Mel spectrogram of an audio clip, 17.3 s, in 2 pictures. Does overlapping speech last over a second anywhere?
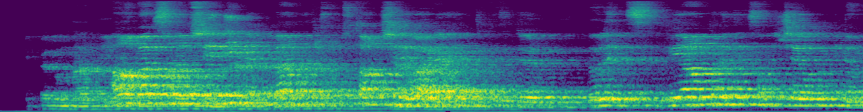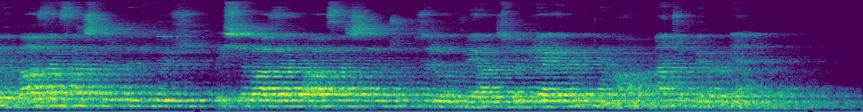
Yes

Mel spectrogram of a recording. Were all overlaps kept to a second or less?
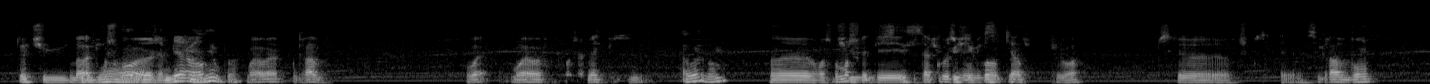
No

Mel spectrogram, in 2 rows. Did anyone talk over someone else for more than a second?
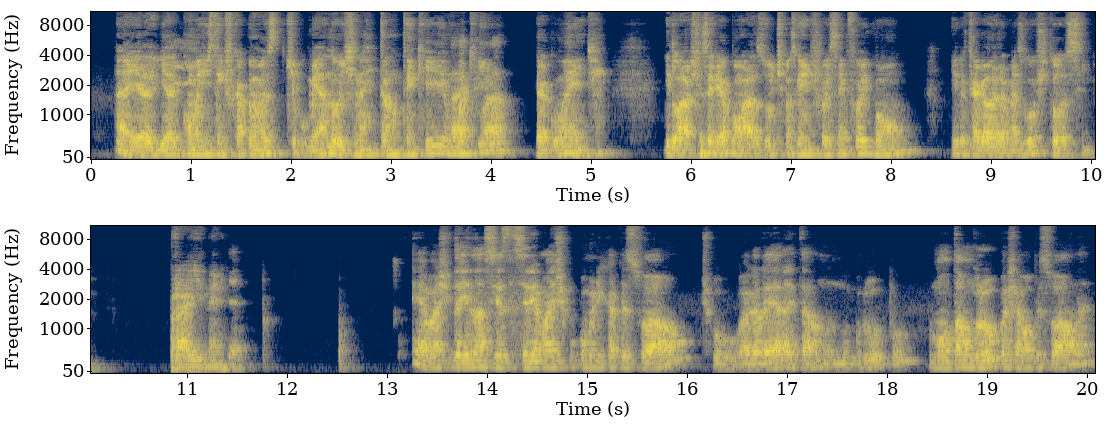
No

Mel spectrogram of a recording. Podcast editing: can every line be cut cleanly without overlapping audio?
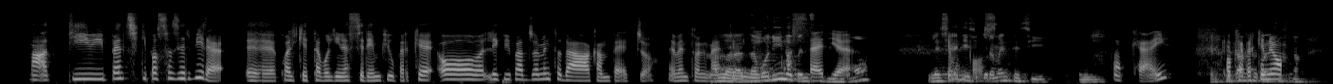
No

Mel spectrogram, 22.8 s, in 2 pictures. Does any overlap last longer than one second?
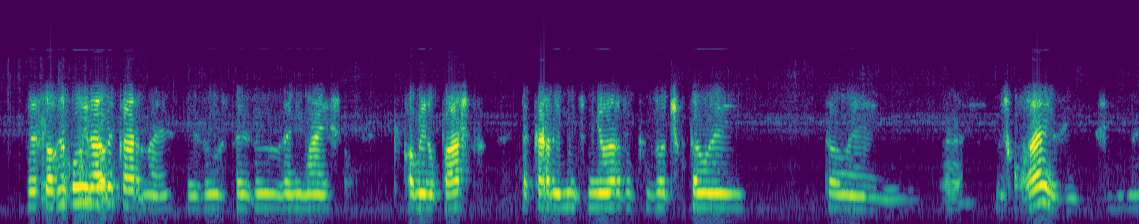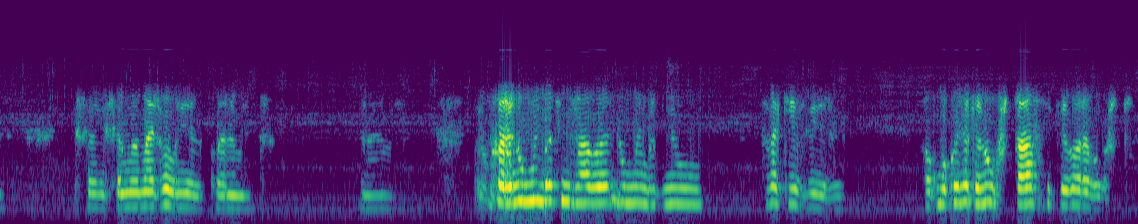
Yes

